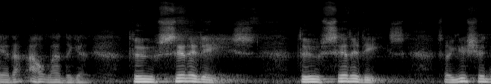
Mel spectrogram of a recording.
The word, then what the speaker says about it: Thucydides: So just to make sure we all know how to pronounce his name, let me remind you, it's Thucydides. Thucydides. So let's say it out loud again. Thucydides.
